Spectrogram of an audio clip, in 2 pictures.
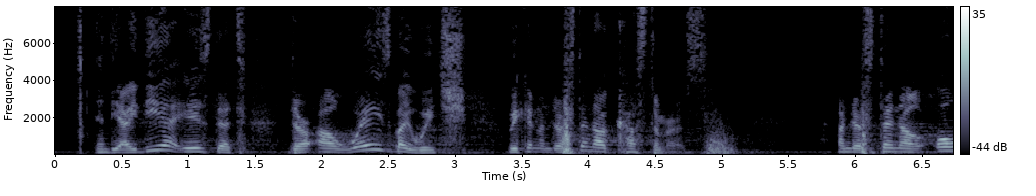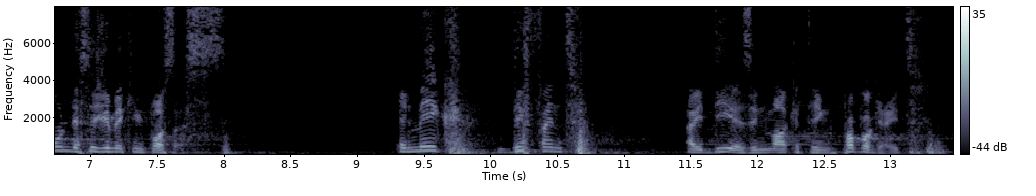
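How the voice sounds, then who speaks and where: Fairly high in pitch, a man speaks at a moderate pace with lively intonation. He leaves long, frequent pauses. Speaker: professor. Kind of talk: conference keynote.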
